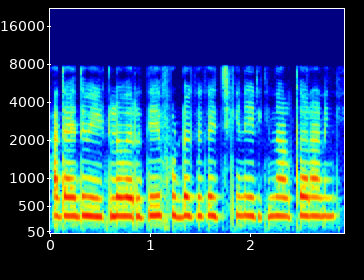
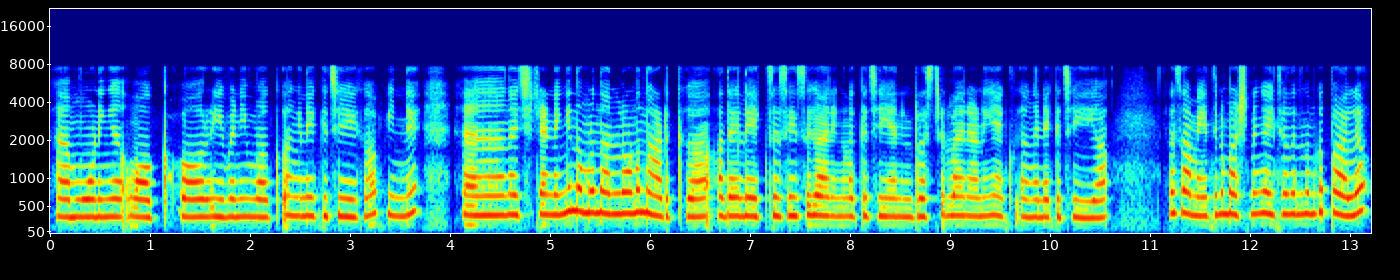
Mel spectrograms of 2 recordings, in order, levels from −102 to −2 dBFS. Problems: none marked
